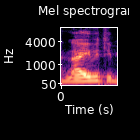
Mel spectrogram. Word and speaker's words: naivety: Am I saying that correctly? – Yeah. – Yeah, naivety.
